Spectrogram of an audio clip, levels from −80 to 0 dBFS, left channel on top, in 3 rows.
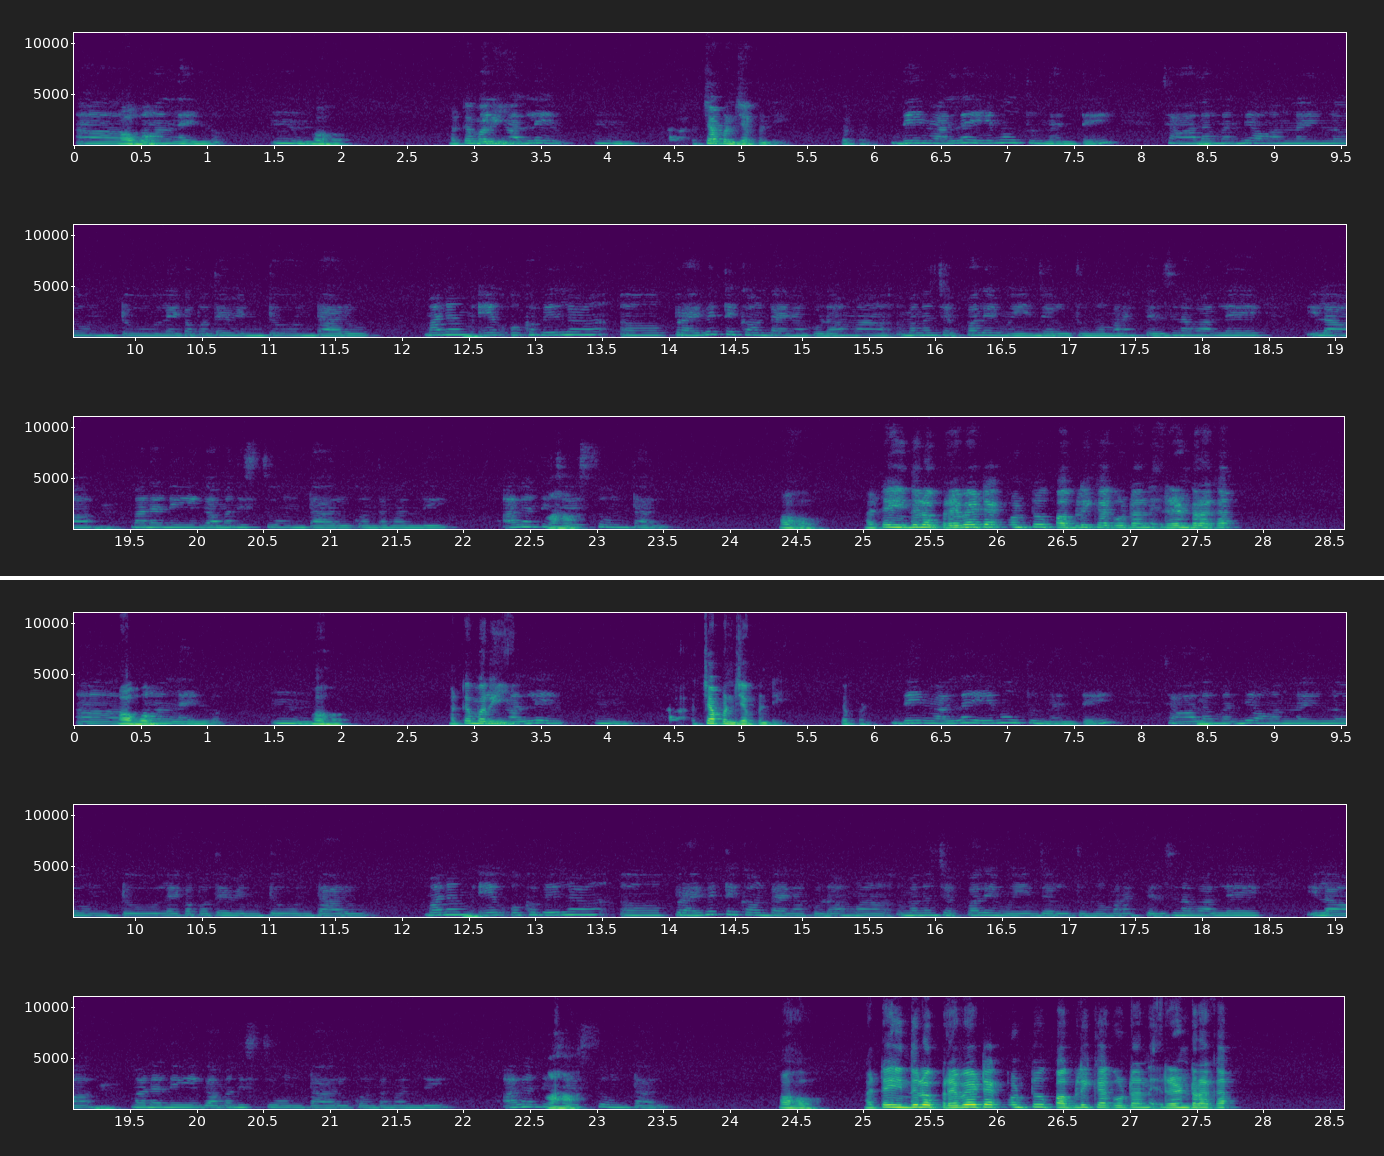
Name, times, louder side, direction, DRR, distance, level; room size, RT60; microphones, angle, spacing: voice 1, 0.0-1.1 1.5-1.9 2.9-4.2 6.1-7.8 8.2-11.7 12.2-18.4 18.8-19.2 19.5-21.9 22.3-23.5, equal, 65° left, 1.6 m, -38 dB
voice 2, 2.9-3.3 4.7-5.3 5.9-6.0 8.4-8.5 12.5-12.6 22.6-22.9 24.4-24.7 25.0-27.7, right 6 dB, 50° right, 0.3 m, -23 dB
3.7 x 2.4 x 2.3 m
head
